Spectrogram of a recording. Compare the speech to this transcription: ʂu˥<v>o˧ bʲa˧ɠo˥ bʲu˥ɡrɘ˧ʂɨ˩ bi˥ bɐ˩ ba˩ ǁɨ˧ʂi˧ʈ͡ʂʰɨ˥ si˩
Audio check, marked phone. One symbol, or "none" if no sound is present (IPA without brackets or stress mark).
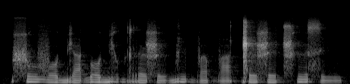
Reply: v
